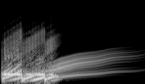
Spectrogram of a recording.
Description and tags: sonokids-omni-02
Part of my unfinished pack of sounds for Sonokids, a boingy synth sound.
boing, sonokids, synthesis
